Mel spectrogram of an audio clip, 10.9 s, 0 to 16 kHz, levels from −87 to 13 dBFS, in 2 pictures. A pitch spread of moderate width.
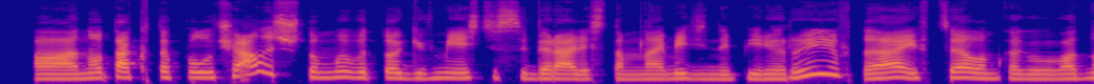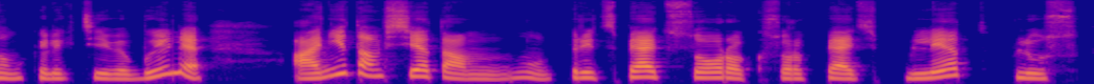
Yes: average, 3.7 semitones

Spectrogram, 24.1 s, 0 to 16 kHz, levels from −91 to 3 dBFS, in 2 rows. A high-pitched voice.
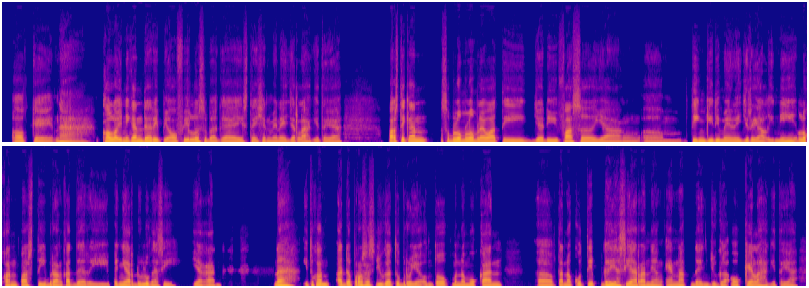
No: low, 110 Hz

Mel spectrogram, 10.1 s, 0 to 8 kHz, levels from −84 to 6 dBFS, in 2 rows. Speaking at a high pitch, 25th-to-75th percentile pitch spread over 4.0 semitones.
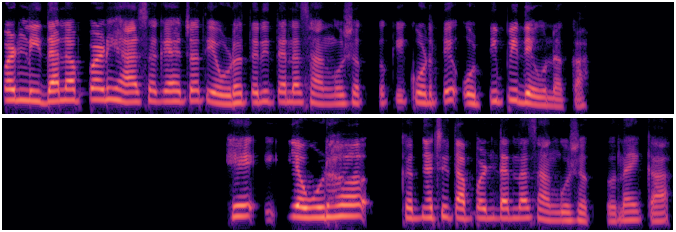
No: high, 225 Hz; average, 3.7 semitones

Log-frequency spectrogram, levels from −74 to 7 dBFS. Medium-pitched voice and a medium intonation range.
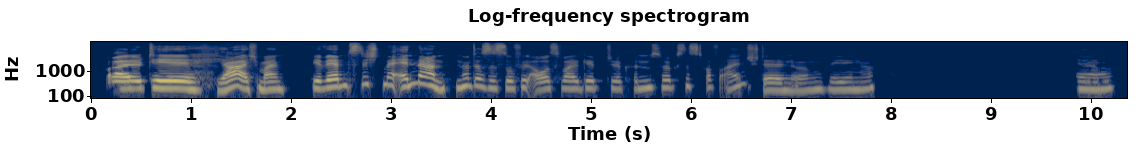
No: high, 210 Hz; average, 3.0 semitones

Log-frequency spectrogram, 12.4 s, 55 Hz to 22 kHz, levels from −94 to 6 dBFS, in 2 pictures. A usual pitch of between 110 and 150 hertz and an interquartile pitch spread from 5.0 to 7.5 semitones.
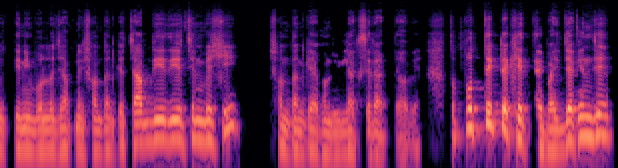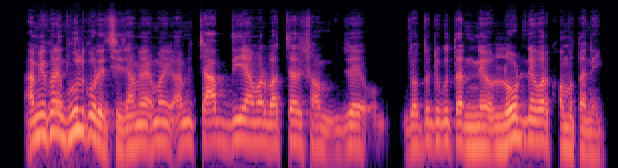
Yes: medium, 140 Hz; average, 5.3 semitones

